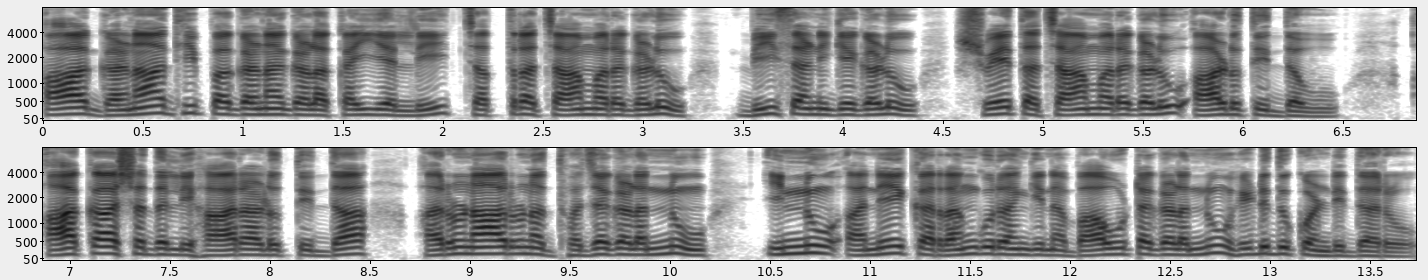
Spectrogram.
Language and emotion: Kannada, neutral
